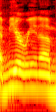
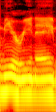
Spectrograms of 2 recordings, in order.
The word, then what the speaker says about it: Miorine: And she gets out of the aerial with Miorina. – Mm-hmm. – I pronounced that right, right? – Yeah, Miorina, Miorine, Miorine, any of those is right.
